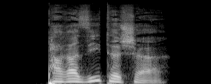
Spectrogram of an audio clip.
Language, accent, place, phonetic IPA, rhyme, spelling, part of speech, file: German, Germany, Berlin, [paʁaˈziːtɪʃɐ], -iːtɪʃɐ, parasitischer, adjective, De-parasitischer.ogg
- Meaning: inflection of parasitisch: 1. strong/mixed nominative masculine singular 2. strong genitive/dative feminine singular 3. strong genitive plural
